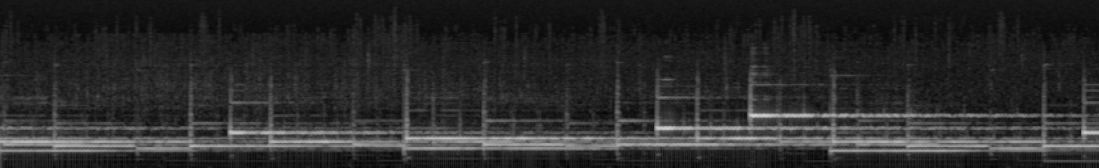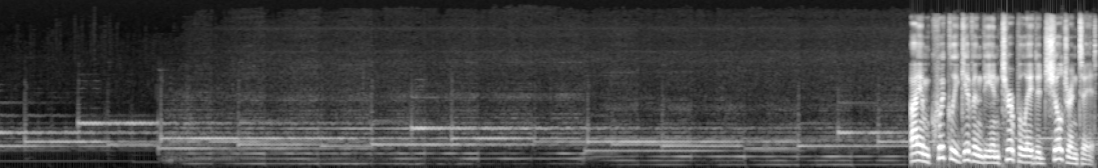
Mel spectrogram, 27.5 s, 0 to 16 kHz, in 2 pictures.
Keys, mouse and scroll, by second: 0.5 ctrl+z, 0.6 f, 1.0 f, 2.5 f, 3.2 f, 4.7 f, 5.5 ctrl+z, 5.8-6.3 drag, 6.5 alt+a, 6.6 b, 7.0 b, 8.1 ctrl+l, 8.5 Delete, 8.9 f, 9.3-10.3 drag, 9.7 f, 10.0 ctrl+z, 10.2 f, 10.6 n, 11.7 f, 12.0 ctrl+z, 12.2 ctrl+z, 12.8-14.3 drag, 14.3 f, 15.9 f, 16.2 click, 17.1 f, 17.7 f, 18.1-18.7 drag, 18.5 f, 18.8 drag, 21.4 f, 24.4 alt+a, 25.7-26.2 drag, 27.4 alt+a.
